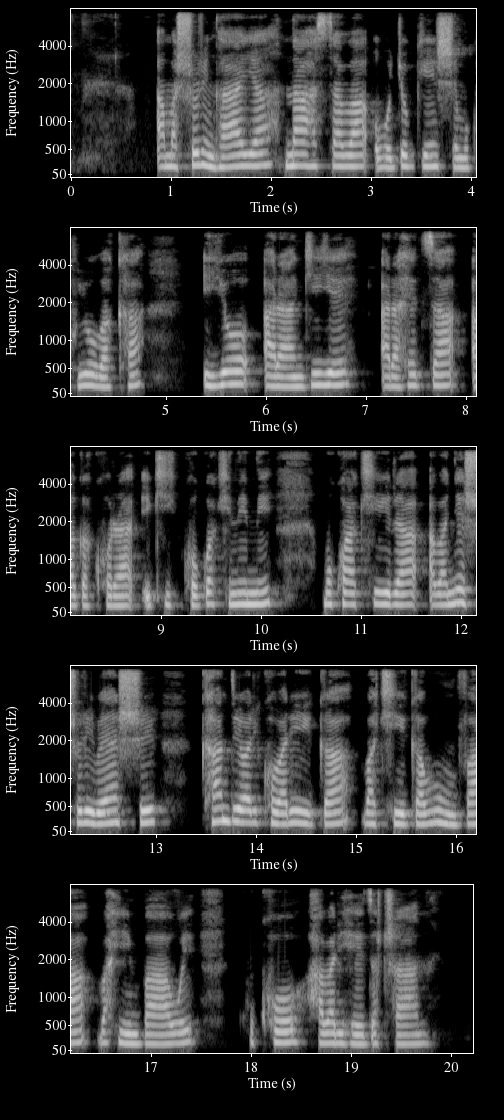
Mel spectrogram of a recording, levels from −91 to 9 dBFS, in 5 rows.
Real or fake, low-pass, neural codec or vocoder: real; 7.2 kHz; none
